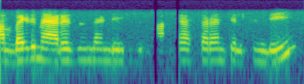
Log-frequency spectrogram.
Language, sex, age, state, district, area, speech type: Telugu, female, 60+, Andhra Pradesh, Konaseema, rural, conversation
